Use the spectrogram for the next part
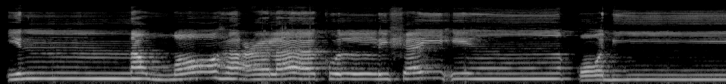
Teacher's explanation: Ada tanwin bertemu dengan qaf. Ya, jadi wajib dibaca samar dan mendengung. Tidak terdengar jelas nun matinya, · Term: ikhfa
